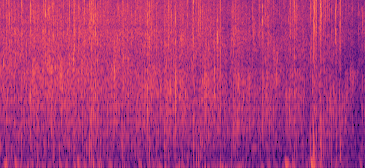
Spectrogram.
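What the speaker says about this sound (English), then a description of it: "Big round of applause for Nitesh." Lively applause from a university audience greeting a student named Nitesh, dense clapping from many hands in a room, steady and moderately loud throughout, with no voices standing out.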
